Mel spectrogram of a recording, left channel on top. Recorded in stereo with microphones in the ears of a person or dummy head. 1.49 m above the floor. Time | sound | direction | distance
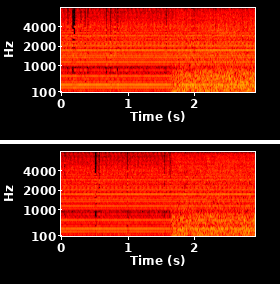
1.6 | boiling | 80° right | 4.5 m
